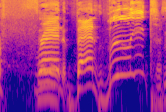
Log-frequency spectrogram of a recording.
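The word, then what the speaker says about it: Fred VanVleet: All-star Fred Van Vliet. Make sure you say it right, because they say if you don't say it, they're pure idiot out there. They can't say his name.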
